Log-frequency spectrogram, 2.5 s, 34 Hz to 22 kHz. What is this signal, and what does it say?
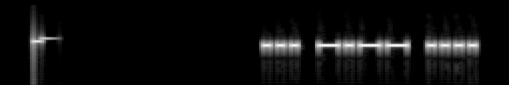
Morse code, heard as a keyed tone, about 34 wpm, 700 Hz. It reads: SYH
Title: USA Call Sign Postfixes - 3 Letters 35wpm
